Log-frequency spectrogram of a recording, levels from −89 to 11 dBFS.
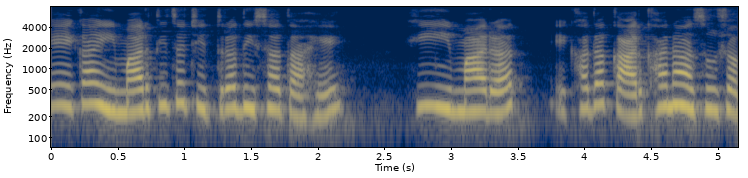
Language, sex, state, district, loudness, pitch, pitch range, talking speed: Marathi, female, Maharashtra, Pune, -17 LUFS, 265 Hz, 245-290 Hz, 140 wpm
